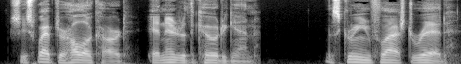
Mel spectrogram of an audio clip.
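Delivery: plain reading voice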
